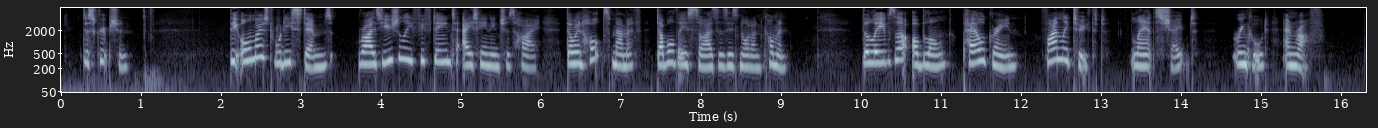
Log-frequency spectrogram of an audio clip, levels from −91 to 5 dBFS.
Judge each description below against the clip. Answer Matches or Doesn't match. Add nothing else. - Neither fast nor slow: Doesn't match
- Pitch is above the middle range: Matches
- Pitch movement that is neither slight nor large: Matches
